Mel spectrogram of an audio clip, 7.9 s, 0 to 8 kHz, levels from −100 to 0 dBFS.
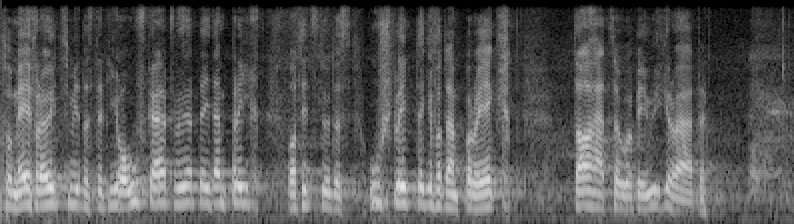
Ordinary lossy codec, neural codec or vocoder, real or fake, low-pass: Opus, 64 kbps; vocoder, 44.1 kHz, 128 mel bands, Pupu-Vocoder; fake; 7.2 kHz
